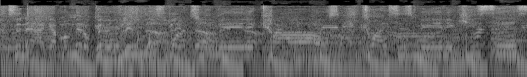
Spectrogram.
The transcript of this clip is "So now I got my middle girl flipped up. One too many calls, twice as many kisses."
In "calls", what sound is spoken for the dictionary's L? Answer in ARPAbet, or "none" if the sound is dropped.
none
